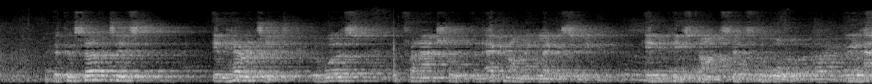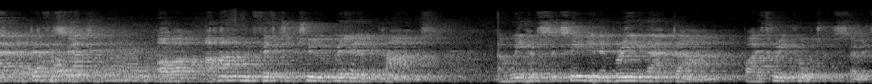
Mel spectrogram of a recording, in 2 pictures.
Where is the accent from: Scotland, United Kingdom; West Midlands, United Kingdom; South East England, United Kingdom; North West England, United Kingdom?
West Midlands, United Kingdom; Ludlow; a particular affinity for Ludlow, because I was brought up in the hills behind here from the age of 9 months, and I've always considered Ludlow to be my hometown.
